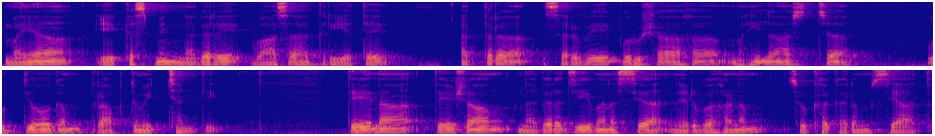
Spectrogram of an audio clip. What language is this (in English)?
Sanskrit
